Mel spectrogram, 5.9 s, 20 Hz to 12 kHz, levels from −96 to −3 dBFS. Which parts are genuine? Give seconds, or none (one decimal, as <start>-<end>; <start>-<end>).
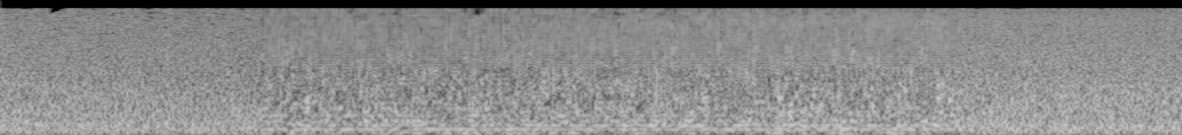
0.0-1.3; 4.8-5.9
